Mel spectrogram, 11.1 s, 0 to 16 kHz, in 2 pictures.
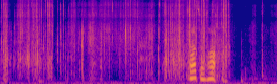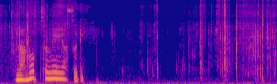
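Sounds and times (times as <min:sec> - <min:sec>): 
plastic packaging of new products crinkling and tearing: 0:00.0 - 0:06.2, 0:09.3 - 0:11.0
speech: 0:03.8 - 0:04.5, 0:05.8 - 0:07.3.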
